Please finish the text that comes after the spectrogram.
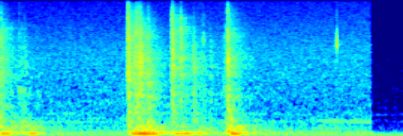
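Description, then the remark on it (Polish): Faint, steady cassette tape hiss, with noise reduction switched off and the cassette recorded without Dolby, runs under a few sharp mechanical clacks, like a tape deck's buttons or mechanism, then cuts abruptly to silence near the end. “wstyd, że ponieważ nie są włączone systemy redukcji szumów.”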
